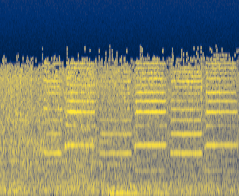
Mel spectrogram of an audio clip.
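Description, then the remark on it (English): A loud police car siren, switched on while chasing a speeding car, wails in a steady two-tone pattern, alternating high and low pitches roughly every half second, over a constant rumble of engine and road noise. “Right, put the siren on.”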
